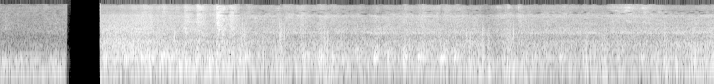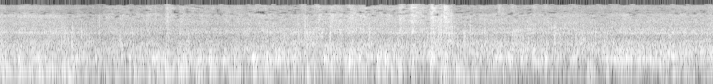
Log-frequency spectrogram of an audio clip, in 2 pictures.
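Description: Passenger train running at speed, heard from the coach's open doorway: a steady, dense rumble and rattle of the wheels on the track.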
